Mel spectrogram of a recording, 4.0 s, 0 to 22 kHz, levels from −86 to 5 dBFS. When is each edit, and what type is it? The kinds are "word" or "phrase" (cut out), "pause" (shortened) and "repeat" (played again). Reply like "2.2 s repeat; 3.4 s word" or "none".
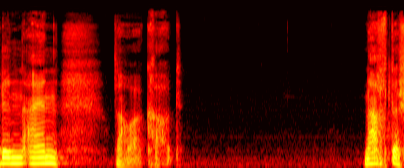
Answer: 1.1 s phrase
